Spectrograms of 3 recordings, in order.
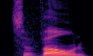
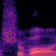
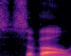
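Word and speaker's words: Shavon: It is Savone Revel. Savone, not Siobhan. It is Savone.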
